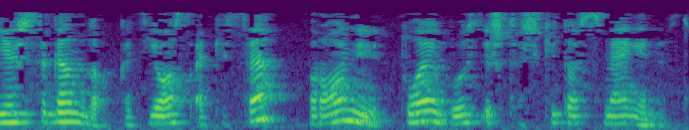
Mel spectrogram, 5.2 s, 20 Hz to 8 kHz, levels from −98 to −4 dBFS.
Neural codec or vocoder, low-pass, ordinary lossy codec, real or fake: none; 7.2 kHz; MP3, 24 kbps; real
